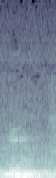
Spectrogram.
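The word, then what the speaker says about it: uilleann: So Ilan looks like Julian, that's pronounced Ilan.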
